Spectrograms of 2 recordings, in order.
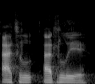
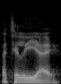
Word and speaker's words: Atelier: And then one that we haven't spoken about is Atelier. All right. Or Atelier, right? Yeah. Depending on where you want to pronounce it from.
